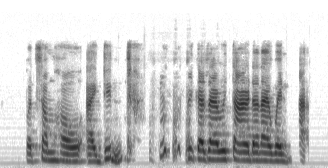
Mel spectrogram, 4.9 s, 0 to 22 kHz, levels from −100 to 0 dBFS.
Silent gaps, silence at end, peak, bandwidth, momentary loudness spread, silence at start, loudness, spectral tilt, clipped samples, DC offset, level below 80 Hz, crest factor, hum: none; 0.3 s; -6 dBFS; 8.2 kHz; 15 LU; 0.4 s; -22 LUFS; -4.5 dB/octave; under 0.1%; under 0.1%; -76 dBFS; 18 dB; none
